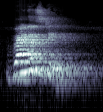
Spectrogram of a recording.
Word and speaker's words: Wednesday: Now next is Wednesday. So Wednesday, Wednesday. Which letter is silent?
